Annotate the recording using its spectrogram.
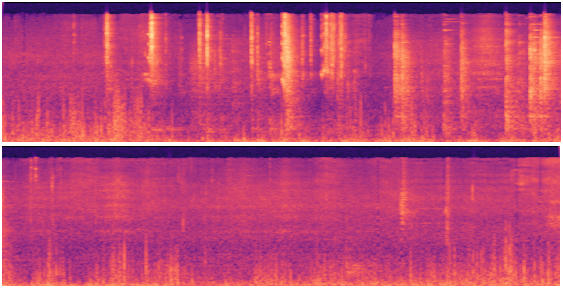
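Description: A ratchet strap clicks as it is tightened.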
